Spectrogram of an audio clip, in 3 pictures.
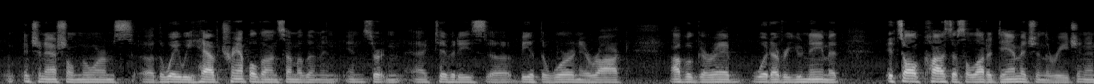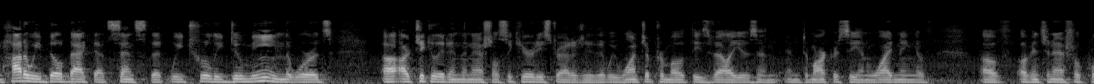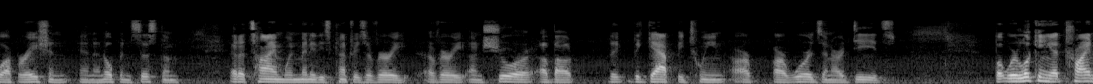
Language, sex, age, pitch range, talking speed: English, male, 40-59, 105-120 Hz, 200 wpm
